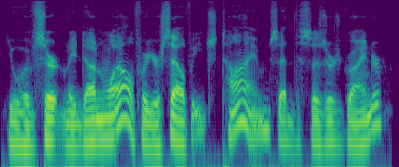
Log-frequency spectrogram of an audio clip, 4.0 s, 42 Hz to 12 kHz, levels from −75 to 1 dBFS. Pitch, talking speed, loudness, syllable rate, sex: 110 Hz, 195 wpm, -18 LUFS, 4.8 syllables/s, male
